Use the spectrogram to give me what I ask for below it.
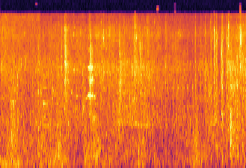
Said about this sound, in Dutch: Je hoort vaak een beetje ruisen. Zoals je ruisen van de wind kunt horen, hoor je ook een beetje, klotsen wil ik het niet noemen, je hoort die zee bewegen. Maar misschien is het je boot wel.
